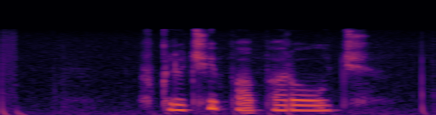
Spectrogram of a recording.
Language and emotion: Russian, neutral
